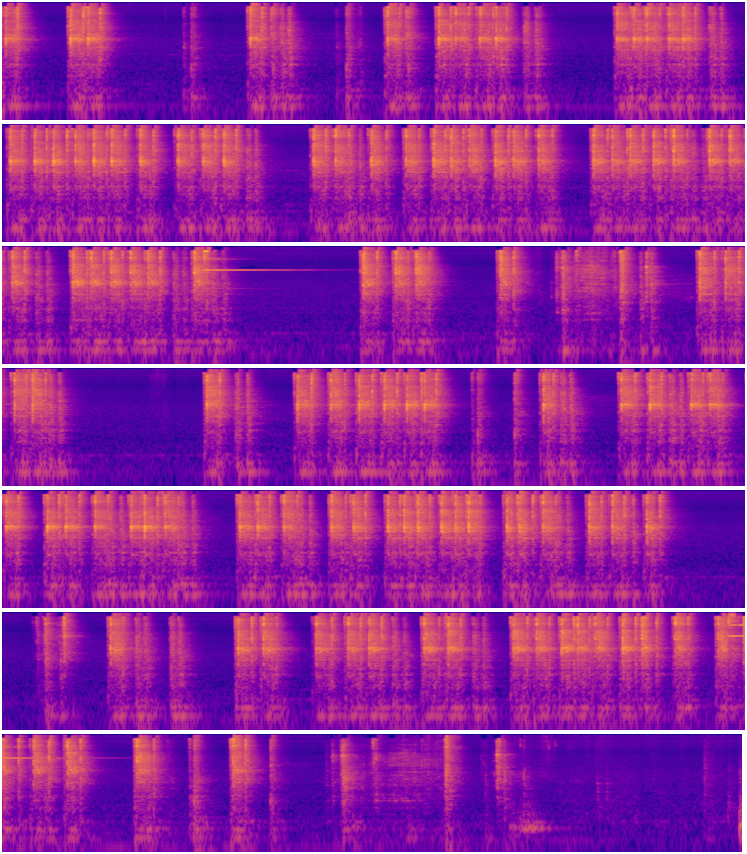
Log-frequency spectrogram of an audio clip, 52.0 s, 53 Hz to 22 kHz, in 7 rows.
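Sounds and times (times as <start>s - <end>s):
manual typewriter key strikes: 6.2s - 17.4s, 18.4s - 23.0s, 39.5s - 47.3s.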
